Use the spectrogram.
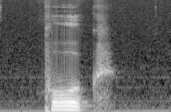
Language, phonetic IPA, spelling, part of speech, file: Polish, [pwuk], pług, noun, Pl-pług.ogg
